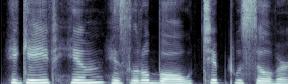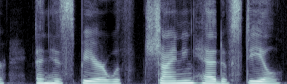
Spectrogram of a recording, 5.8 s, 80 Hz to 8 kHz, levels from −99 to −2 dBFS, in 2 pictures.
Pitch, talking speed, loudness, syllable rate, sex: 210 Hz, 175 wpm, -17 LUFS, 4.0 syllables/s, female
